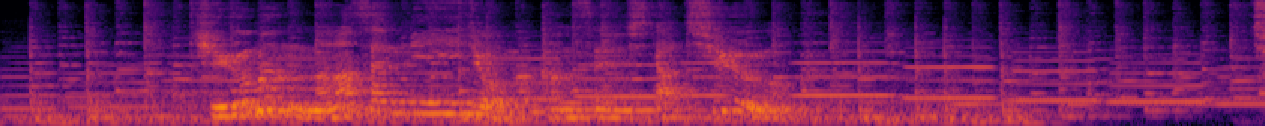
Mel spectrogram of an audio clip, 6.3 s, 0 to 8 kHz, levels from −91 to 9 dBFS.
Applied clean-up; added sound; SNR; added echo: none; Wind instrument, woodwind instrument; 10 dB; reverberation time 0.6 s.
